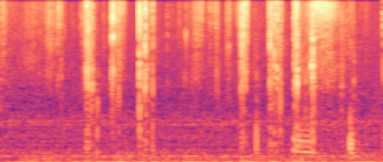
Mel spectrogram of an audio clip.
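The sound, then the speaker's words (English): A deck of oracle cards is shuffled and drawn during a card reading, giving soft, papery riffling and flicking bursts in quick clusters, with a few sharper snaps between them. “I just need one right now and then one for the other one, please. Just one. One card for the Age of Light.”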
